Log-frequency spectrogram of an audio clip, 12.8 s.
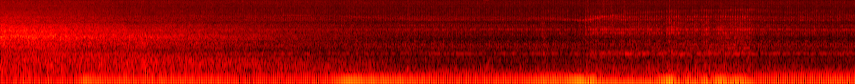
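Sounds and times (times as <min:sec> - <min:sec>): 
car driving and stopping: 0:00.0 - 0:12.8.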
